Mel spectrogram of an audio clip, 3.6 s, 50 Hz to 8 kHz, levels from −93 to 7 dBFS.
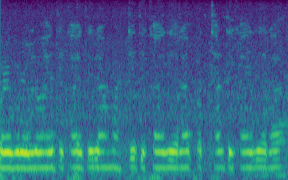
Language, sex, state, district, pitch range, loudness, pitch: Hindi, female, Himachal Pradesh, Shimla, 255-260 Hz, -15 LUFS, 260 Hz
